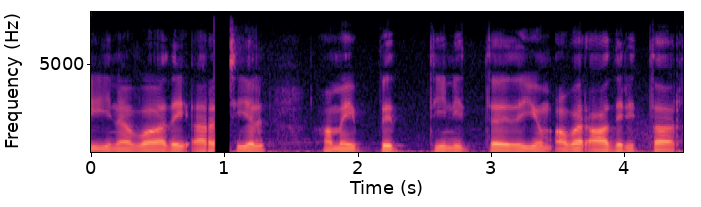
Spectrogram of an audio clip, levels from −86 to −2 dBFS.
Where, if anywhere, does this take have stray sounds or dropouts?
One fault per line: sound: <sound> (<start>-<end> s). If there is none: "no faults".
sound: dropout (0.9-1.0 s)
